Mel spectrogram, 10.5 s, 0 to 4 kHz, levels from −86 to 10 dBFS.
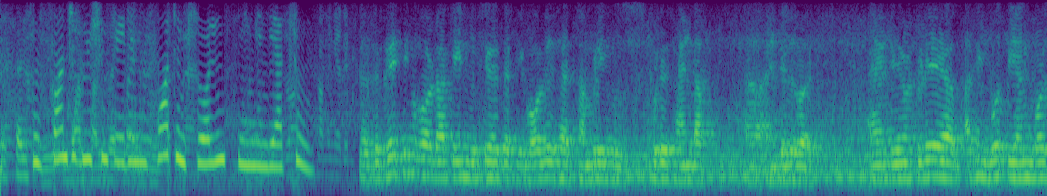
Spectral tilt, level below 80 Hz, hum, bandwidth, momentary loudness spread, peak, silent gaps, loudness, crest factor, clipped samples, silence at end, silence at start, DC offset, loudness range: -12.5 dB/octave; -50 dBFS; none; 4 kHz; 8 LU; 0 dBFS; none; -17 LUFS; 16 dB; under 0.1%; 0 s; 0 s; under 0.1%; 2 LU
